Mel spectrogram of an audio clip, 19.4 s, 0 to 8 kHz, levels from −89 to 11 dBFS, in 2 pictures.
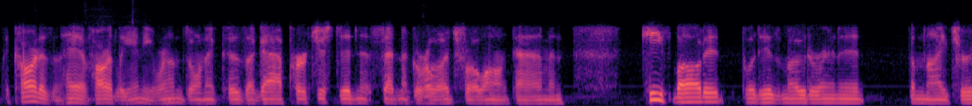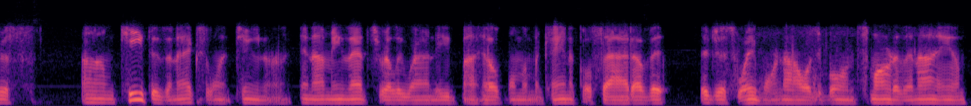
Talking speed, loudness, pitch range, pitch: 205 wpm, -28 LUFS, 90-105 Hz, 100 Hz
